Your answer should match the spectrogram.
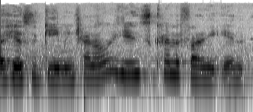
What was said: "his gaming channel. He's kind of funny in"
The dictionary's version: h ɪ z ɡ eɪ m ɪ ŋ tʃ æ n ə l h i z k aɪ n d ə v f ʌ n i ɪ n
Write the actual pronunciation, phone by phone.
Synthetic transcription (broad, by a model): h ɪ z ɡ eɪ m ɪ ŋ tʃ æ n l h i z k aɪ n d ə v f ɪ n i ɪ n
